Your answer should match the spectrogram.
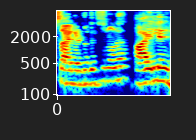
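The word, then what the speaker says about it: Iselin: this is known as Island disease Island disease ISC l i n s is silent now what is the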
